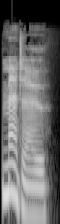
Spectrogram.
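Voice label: "meadow", British English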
